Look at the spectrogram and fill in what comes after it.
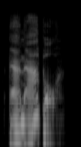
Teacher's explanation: The N links to the A. It sounds like an apple.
